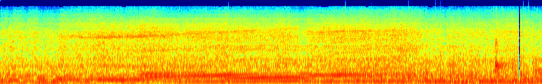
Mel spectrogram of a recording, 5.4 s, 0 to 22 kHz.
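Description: A Yamaha Tracer 9 GT sport touring motorcycle engine on the road, loud and steady with a rising drone as the revs climb, a brief drop at a gear change, then a smooth cruising hum.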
